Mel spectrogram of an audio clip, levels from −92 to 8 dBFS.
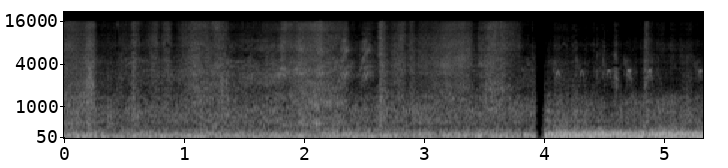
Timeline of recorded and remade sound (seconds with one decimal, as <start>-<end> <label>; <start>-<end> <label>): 0.0-0.4 remade; 0.4-1.8 recorded; 1.8-2.2 remade; 2.2-2.9 recorded; 2.9-3.4 remade; 3.4-4.7 recorded; 4.7-5.3 remade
